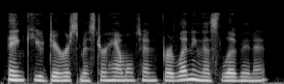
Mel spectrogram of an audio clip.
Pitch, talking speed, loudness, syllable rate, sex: 185 Hz, 230 wpm, -18 LUFS, 6.2 syllables/s, female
